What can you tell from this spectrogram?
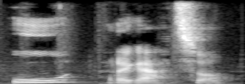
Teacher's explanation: In italiano non si dice un ragazzo, perché usare la N e poi la R subito è praticamente impossibile se state parlando velocemente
